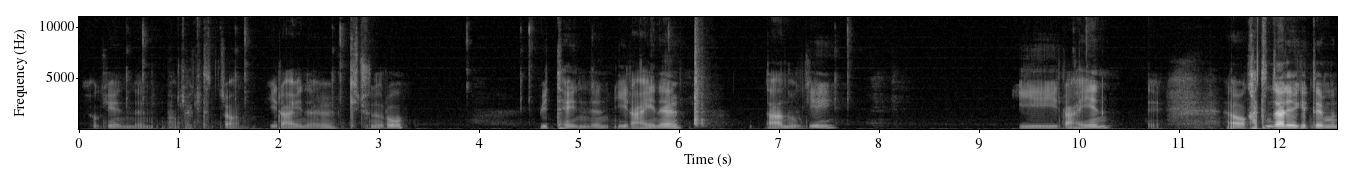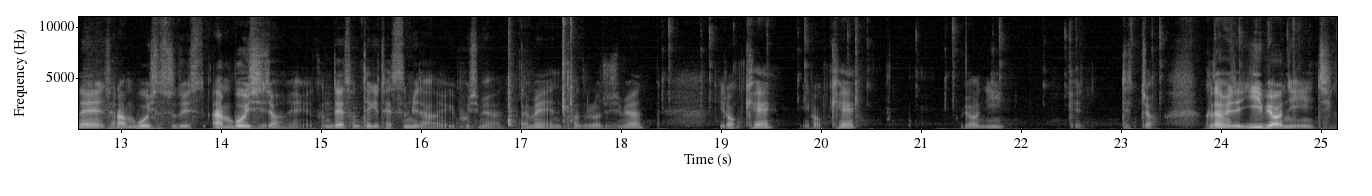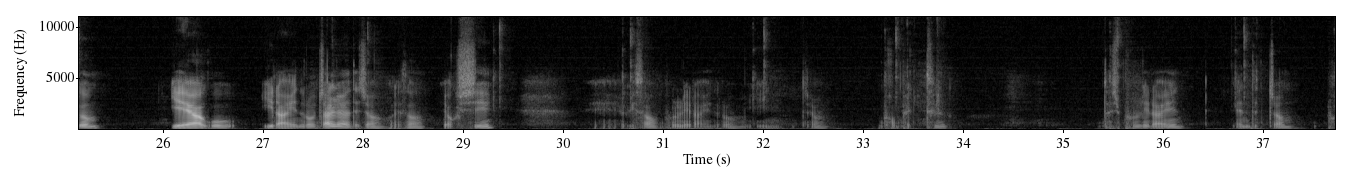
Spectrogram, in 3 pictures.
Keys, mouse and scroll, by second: 1.0 space, 17.2 Return, 20.0 shift+right click, 20.2 shift+double right click, 22.2 shift+right click, 24.4 shift+right click, 24.6 shift+double right click, 33.4 space.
